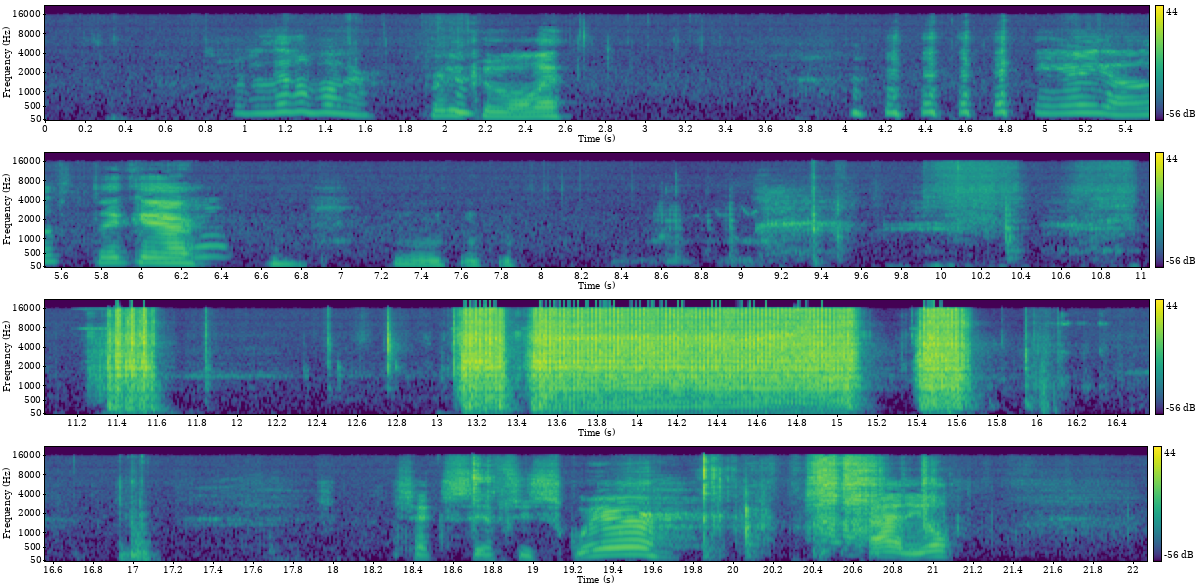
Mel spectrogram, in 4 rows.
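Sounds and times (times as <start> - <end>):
cordless drill driving a screw into wood: 11.3 - 11.7, 13.1 - 15.8.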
